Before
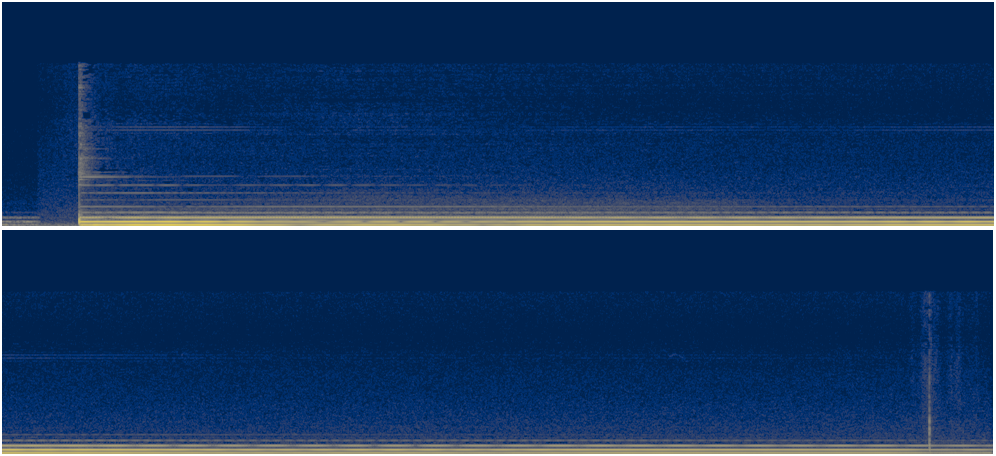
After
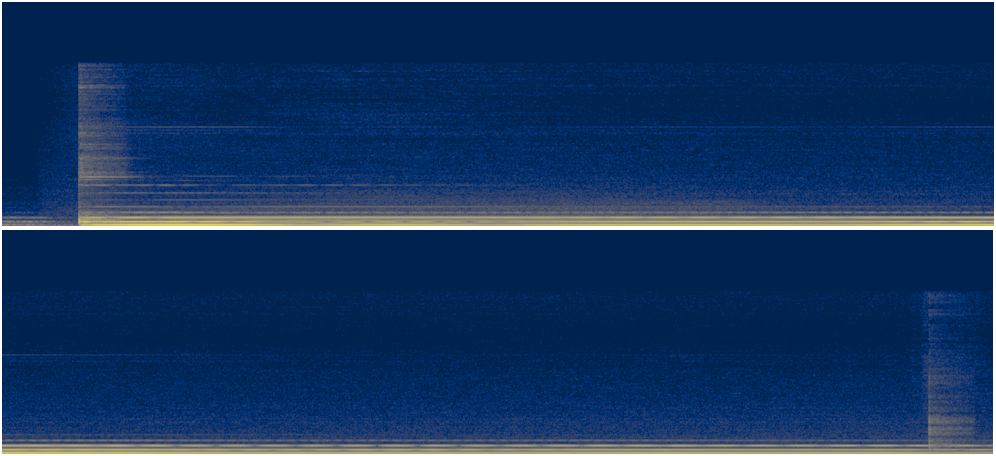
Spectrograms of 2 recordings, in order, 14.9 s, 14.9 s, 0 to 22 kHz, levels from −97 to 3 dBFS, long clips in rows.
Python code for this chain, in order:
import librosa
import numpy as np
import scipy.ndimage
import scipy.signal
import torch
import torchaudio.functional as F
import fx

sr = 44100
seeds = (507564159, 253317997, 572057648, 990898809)

y = fx.rev_gated(x, sr, seeds[0], gate_ms=350, shape='falling', drr_db=-3.5)
y = y * librosa.db_to_amplitude(-5.0)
